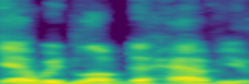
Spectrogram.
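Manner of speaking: normal talking voice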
